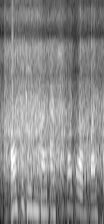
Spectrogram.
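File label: "alzati", Italian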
